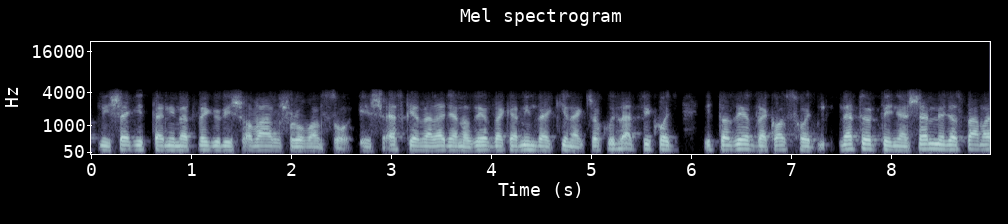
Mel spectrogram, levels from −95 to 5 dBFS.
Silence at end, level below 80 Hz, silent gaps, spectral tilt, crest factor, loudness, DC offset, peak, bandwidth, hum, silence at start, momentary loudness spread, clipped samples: 0 s; -60 dBFS; none; -5 dB/octave; 16 dB; -23 LUFS; under 0.1%; -6 dBFS; 4.4 kHz; none; 0 s; 5 LU; under 0.1%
